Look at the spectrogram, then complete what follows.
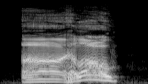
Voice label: world farmhouse npc, voice, biker; Left 4 Dead 2; survivor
